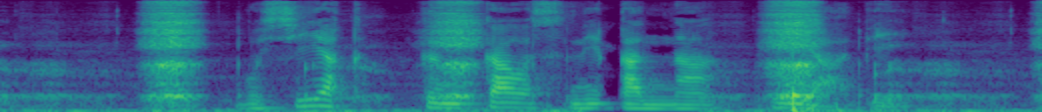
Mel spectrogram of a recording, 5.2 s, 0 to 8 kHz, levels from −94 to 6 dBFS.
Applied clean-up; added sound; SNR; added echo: none; Respiratory sounds; -3 dB; none.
